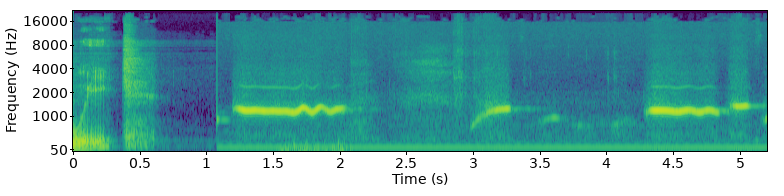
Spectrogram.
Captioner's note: casual whistling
